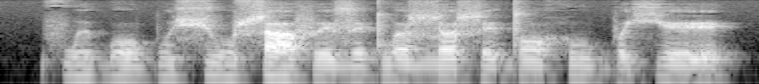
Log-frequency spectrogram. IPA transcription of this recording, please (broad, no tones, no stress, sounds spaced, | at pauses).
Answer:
f w ɨ ɓ o p u ɕ u ɬ a f e z e t w ɐ ɮ ɐ ɬ e d ɔ h u b ɐ ç e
